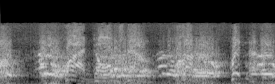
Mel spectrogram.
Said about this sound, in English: Quiet, dogs. Now, stop it. Quit now. Stop it.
